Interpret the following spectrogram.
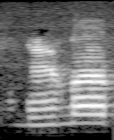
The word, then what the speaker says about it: Pneuma: It's from their newest album, Dear Inoculum, and I highly suggest everybody listen to Numa by Tool. It's spelled Pneuma, and it means, what is, I think Pneuma, it means the soul, spirit, or creative force of a person.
